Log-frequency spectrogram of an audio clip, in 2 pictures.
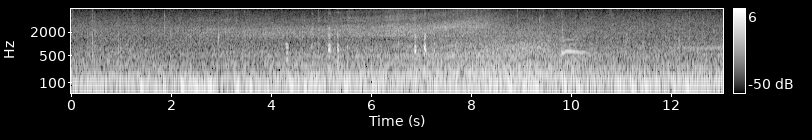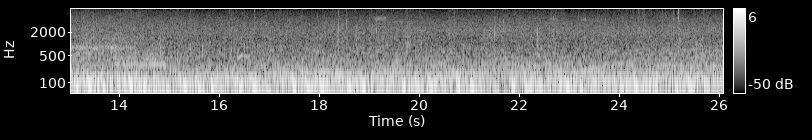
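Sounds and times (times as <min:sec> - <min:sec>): rain falling on puddles: 0:00.0 - 0:26.0.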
